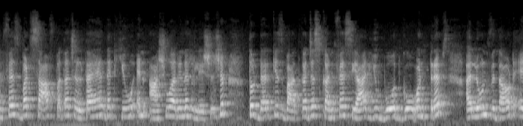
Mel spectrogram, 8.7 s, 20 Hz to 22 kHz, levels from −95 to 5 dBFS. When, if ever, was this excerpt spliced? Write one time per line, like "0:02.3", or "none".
none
